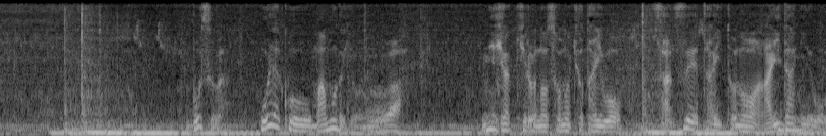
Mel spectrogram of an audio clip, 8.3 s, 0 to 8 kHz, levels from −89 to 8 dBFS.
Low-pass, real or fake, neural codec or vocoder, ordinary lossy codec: 7.2 kHz; fake; codec, 16 kHz, 16 kbps, FunCodec, trained on LibriTTS, 50 frames a second; none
